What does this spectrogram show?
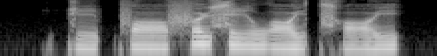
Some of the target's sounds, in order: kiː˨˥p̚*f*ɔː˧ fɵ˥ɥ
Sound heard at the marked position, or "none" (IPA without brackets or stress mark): f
